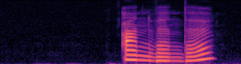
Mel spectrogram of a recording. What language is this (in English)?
Swedish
